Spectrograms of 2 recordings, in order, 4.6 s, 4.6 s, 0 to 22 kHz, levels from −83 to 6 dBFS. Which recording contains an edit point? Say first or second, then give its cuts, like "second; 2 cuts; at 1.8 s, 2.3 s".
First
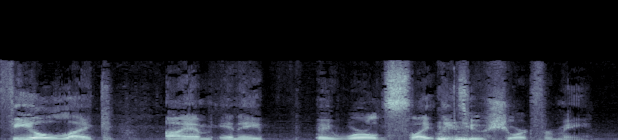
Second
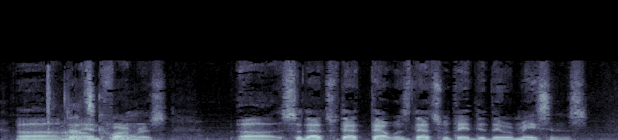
first; 2 cuts; at 1.6 s, 2.9 s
